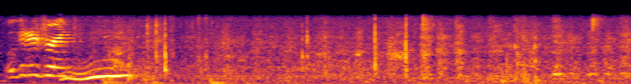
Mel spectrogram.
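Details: Two dogs play fighting, a pitbull named Corona and a German Shepherd named Warlock. A brief wavering, tonal whine opens, then steady fast panting and rustling continue to the end.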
